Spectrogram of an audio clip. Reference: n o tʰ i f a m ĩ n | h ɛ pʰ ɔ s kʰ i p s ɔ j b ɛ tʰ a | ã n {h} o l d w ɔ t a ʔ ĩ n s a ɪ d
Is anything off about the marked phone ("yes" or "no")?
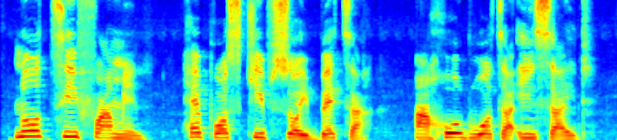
no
